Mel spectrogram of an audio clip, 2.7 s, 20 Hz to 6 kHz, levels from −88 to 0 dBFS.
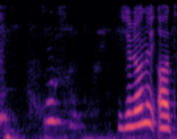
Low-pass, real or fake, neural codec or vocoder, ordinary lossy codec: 5.4 kHz; fake; codec, 16 kHz, 2 kbps, FunCodec, trained on Chinese and English, 25 frames a second; Opus, 24 kbps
